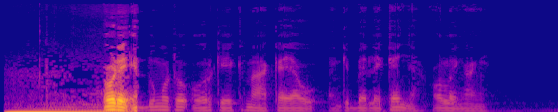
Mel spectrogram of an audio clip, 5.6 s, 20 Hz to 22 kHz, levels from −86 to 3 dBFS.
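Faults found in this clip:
From 1.37 s to end: speech drops about 26 dB, leaving a faint residue. Likely one channel inverted; centred content cancels on mono sum. Waveform: sharp amplitude collapse. Spectrogram: all frequencies drop together.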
